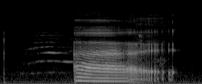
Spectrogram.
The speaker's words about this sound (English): My cat's yelling at you.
